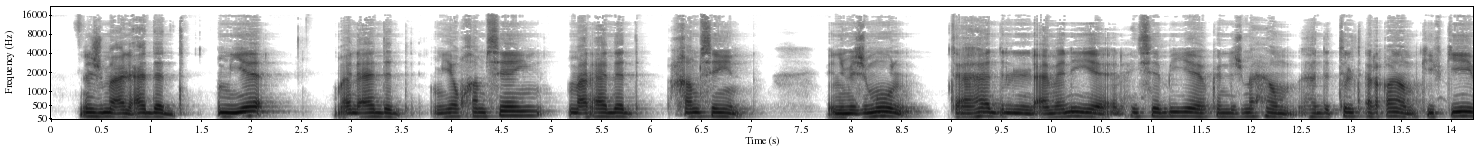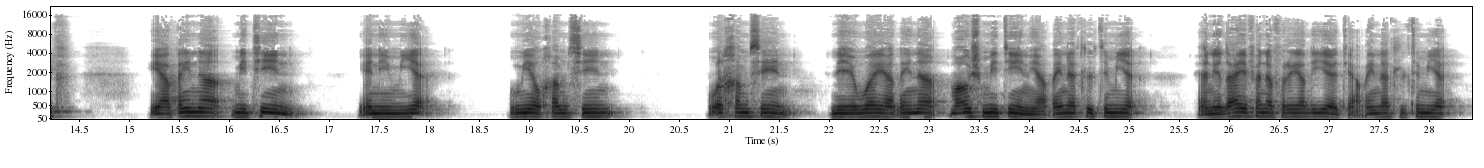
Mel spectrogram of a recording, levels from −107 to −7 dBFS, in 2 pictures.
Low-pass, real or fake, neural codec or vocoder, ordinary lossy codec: 19.8 kHz; real; none; MP3, 64 kbps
